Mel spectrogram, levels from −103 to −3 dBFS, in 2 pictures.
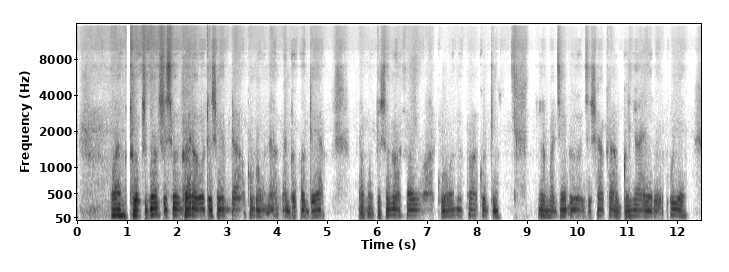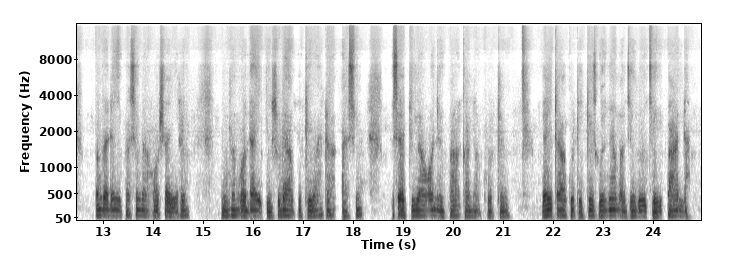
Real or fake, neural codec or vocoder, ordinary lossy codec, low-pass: fake; codec, 44.1 kHz, 3.4 kbps, Pupu-Codec; Opus, 16 kbps; 14.4 kHz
